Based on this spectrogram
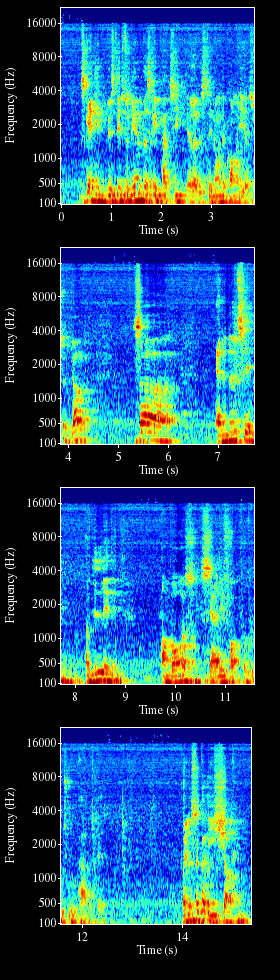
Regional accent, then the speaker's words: Gladsaxe, Capital Region of Denmark, Denmark; born there; moved away as an adult; jeg er født på Djævløen i Gladsaxe over hos Herre Jacobsen. Så, men jeg fandt hurtigt ud af, at det var meget sjovt at bo i Jylland, så jeg emigrerede herover i 75.

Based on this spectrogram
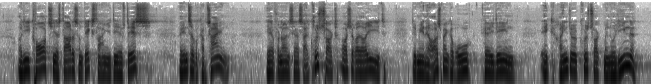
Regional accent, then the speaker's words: Frederikshavn, North Denmark Region, Denmark; born there; min gamle fødeby fra Frederikshavn.

